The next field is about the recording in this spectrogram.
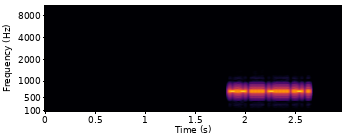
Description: Morse code, heard as a keyed tone, about 67 wpm, 700 Hz. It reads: KH6AE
